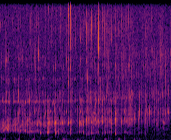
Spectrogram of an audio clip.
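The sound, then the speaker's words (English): Beer glugging out of a tilted bottle as air bubbles back in, a steady rhythm of many quick gurgling pulses over a wet splashing pour, fairly quiet and even throughout. “You could hear the glug of the return of the air going into the bottle even. It was all in the angle, man.”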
